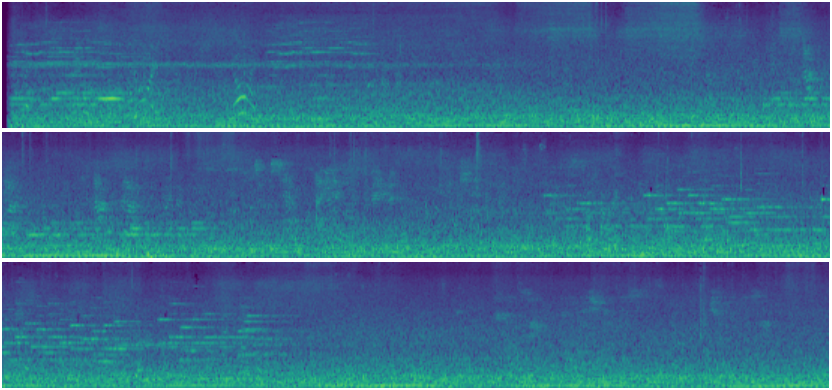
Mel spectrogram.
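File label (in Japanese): 山手線五反田 clockwise + counterclockwise, train sounds; JR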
